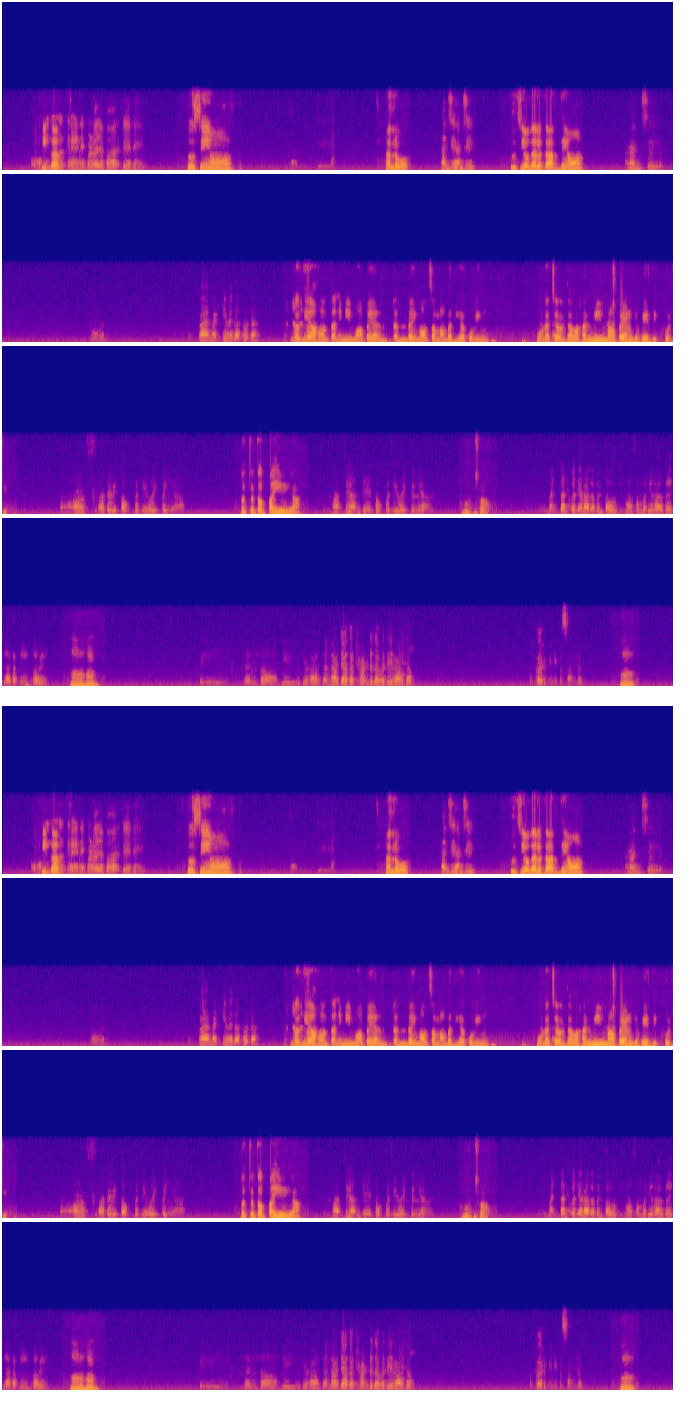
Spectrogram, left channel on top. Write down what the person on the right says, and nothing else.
ਕੀ
ਕਰ
ਤੁਸੀਂ ਔ
ਹੈਲੋ
ਤੁਸੀਂ ਉਹ ਗੱਲ ਕਰਦੇ ਹੋ
ਵਧੀਆ ਹੁਣ ਤਾਂ ਨੀ ਮੀਂ-ਮਾਂ ਪੇਆ ਠੰਡਾ ਈ ਮੌਸਮ ਆ ਵਧੀਆ ਕੂਲੀਂਗ। ਹੁਣ
ਚੱਲਦਾ
ਵਾ, ਹਾਲੇ ਮੀਂ-ਮਾਂ ਪੈਣਗੇ ਫੇਰ ਦੇਖੋ ਜੀ।
ਅੱਛਾ ਧੁੱਪ ਆਈ ਹੋਈ ਆ।
ਅੱਛਾ।
ਹਂ-ਹਂ।
ਹਮ।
